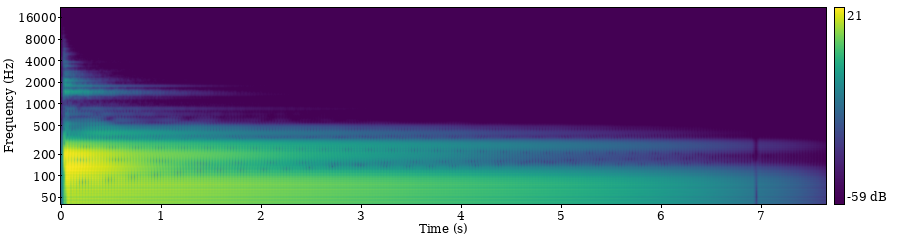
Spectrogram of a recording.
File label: Bass Electric Raw C2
